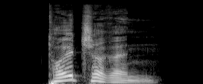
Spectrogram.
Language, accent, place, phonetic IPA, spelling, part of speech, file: German, Germany, Berlin, [ˈtɔɪ̯t͡ʃəʁən], teutscheren, adjective, De-teutscheren.ogg
- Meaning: inflection of teutsch: 1. strong genitive masculine/neuter singular comparative degree 2. weak/mixed genitive/dative all-gender singular comparative degree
